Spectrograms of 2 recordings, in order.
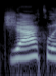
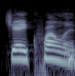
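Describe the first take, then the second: First: The name starts with a short 'Jack' sound. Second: The name starts with a long 'Jay' sound. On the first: "instead of Jacqueline" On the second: "he says Jay Quellen"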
